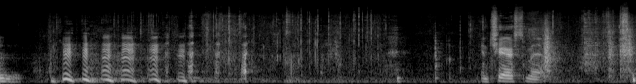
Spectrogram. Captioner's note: laughter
